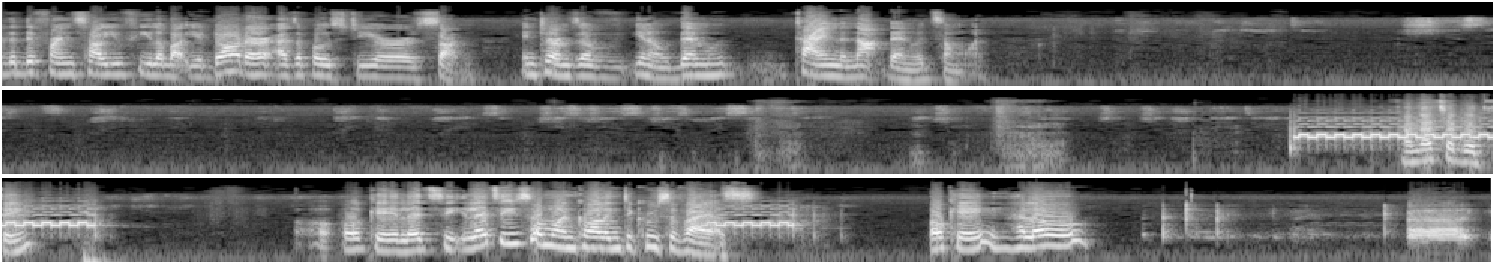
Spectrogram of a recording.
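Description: A woman speaks calmly into a close microphone.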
